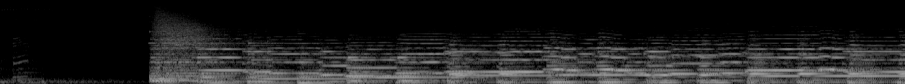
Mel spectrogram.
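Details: Quiet background hiss, then instrumental music with sustained tones begins abruptly and continues to the end.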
